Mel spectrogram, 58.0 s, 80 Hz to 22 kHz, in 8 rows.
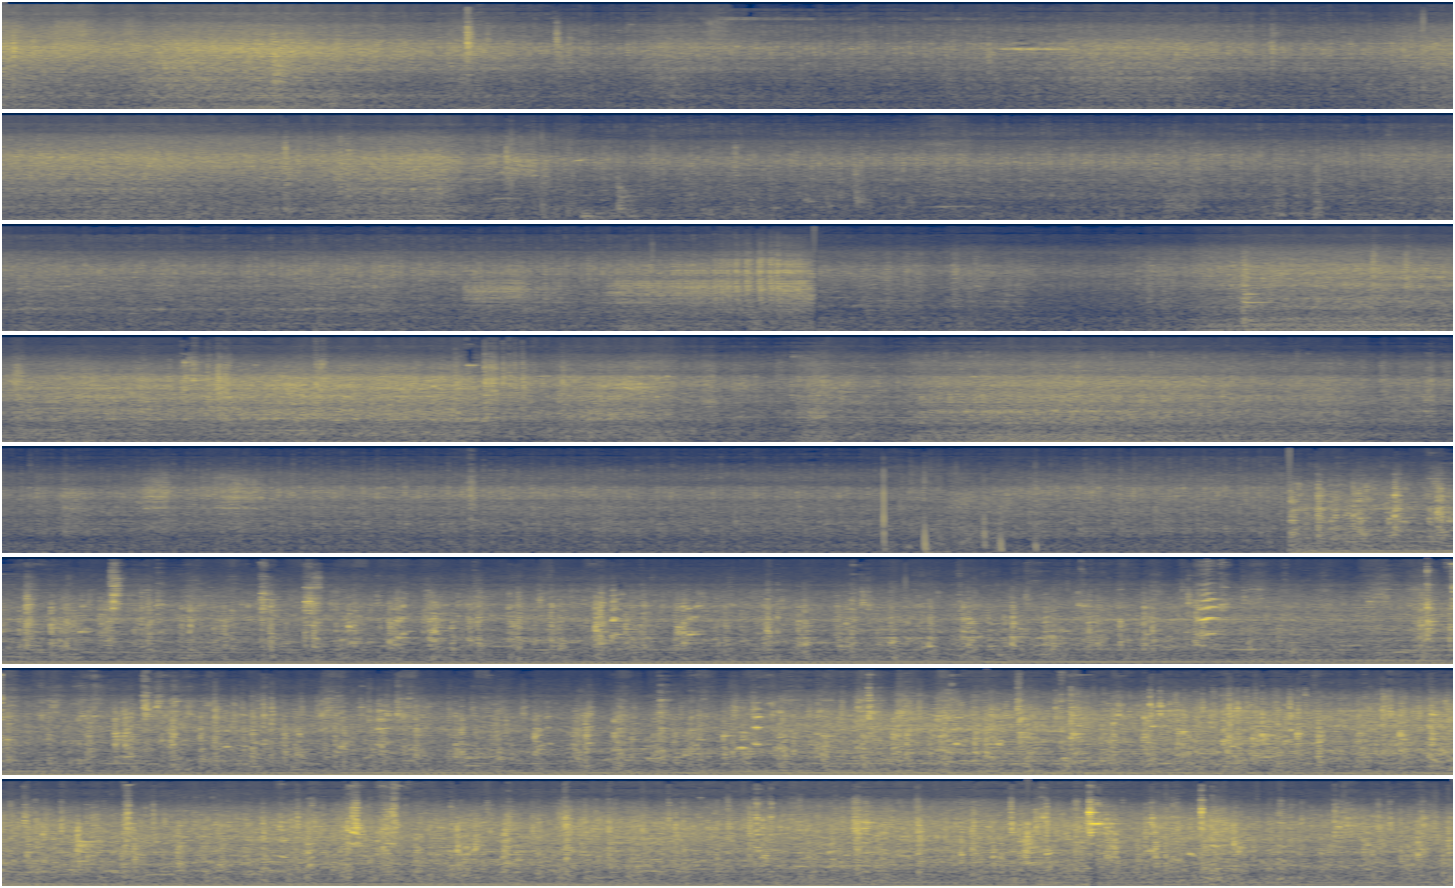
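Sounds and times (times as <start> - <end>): heavy machinery diesel engine: 0.0 - 58.0
light metal clanks: 35.4 - 58.0.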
